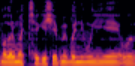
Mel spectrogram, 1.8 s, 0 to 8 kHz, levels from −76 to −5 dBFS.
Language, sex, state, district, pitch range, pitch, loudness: Hindi, male, Chhattisgarh, Bilaspur, 110-115 Hz, 115 Hz, -26 LUFS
